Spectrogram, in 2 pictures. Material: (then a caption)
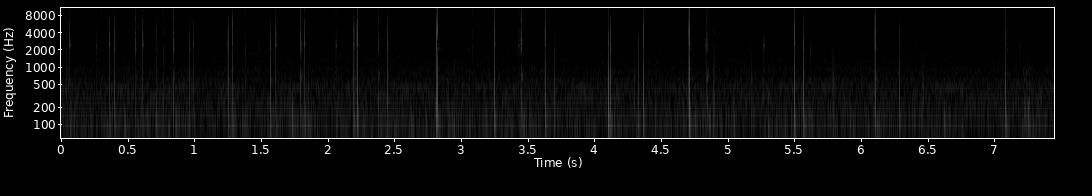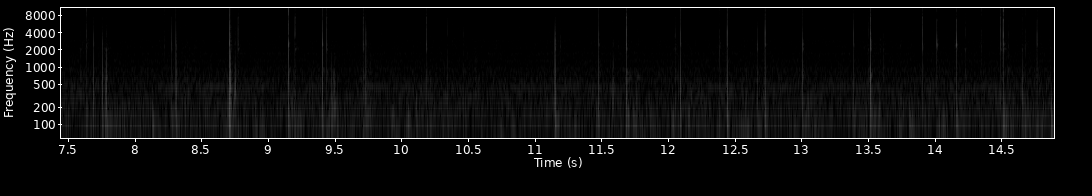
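Metal. Long acrylic nails from both hands tap the small, hollow metal microphone capsules of a Tascam DR-40 recorder. The result is a quiet, steady run of sharp, bright clicks over a low, constant hum.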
